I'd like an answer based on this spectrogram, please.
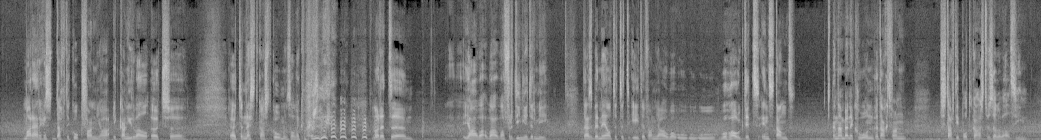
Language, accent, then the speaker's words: Dutch; East Flanders, Belgium; Ik ben een Oost-Vlaming, dit is Antwerpen. En eigenlijk komen wij hier niet zoveel. Ook al woon ik hier 20 minuutjes vandaan, de taal is ook anders.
